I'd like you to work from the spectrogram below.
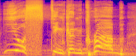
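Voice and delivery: high, slow Jamaican insult; drawn-out Jamaican jeer at a crab; Jamaican accent. Acted. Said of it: "Hermes versus Zoidberg".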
